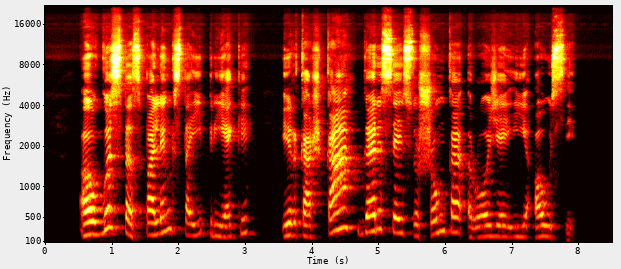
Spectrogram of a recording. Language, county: Lithuanian, Klaipėda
